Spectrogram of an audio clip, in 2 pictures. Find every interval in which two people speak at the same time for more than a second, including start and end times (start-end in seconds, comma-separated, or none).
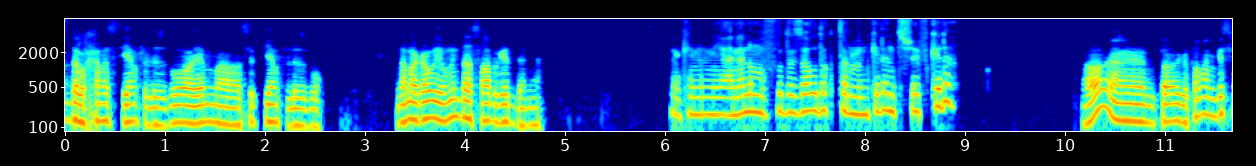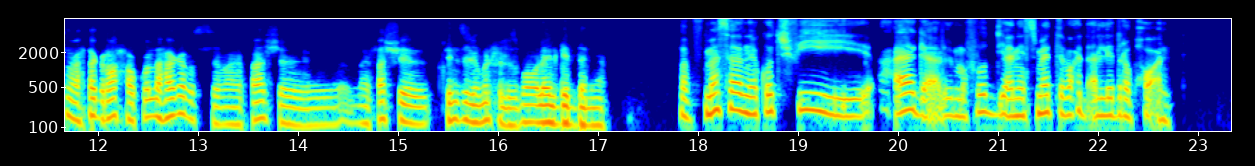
none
